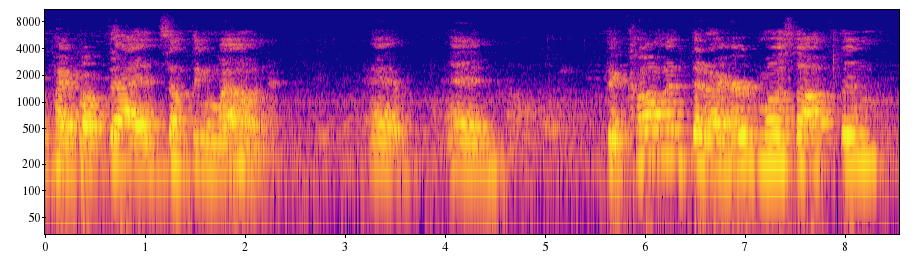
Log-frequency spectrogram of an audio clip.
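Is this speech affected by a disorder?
Yes: ataxia; undiagnosed form, affects gait and balance; progressing, cycling to slow weakness; began stammering or slurring words.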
